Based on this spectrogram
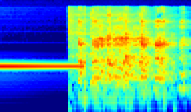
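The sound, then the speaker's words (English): A single steady, high-pitched censor bleep sounds for under a second, loud and flat, then cuts straight into someone talking. “Yeah, Robin, I'll probably beep that.”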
